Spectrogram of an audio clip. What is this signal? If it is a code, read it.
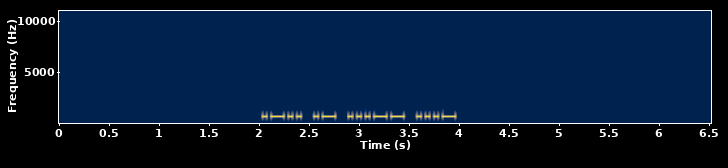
Morse code, heard as a keyed tone, about 28 wpm, 700 Hz. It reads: LA3V
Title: DXCC-100 Call Signs - 4 Characters - Repeated 2x - 28wpm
